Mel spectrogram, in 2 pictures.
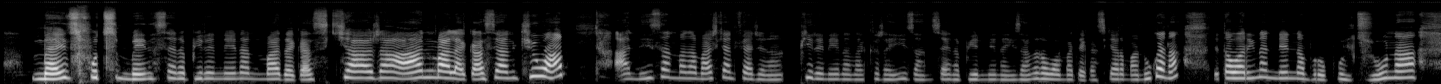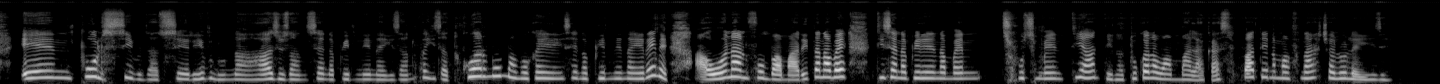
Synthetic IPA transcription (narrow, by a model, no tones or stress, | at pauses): majnt͡si̥fut͡simenisajnəpiɾenenənimad̪aɡasi̥kʰʲjaɾəanimalaɡasianikʰiwa | anisanimanamaʈ͡ʂi̥kʲanifiaɳɖ͡ʐenapiɾenenanakiɾajizanisajnəpiɾenenaizaniraɦuamːad̪aɡasi̥kʲaɾəmanukanəd̪̥et̪awaɾinəneninambɾopuld͡zunəenipulusibind̪at̪u̥seɾivinunaazuzanisajnapiɾinenaizanifaizad̪u̥kuaɾimumamokaiɾensajnapiɾinenaiɾenea̰onanifumbəmaɾit̪anəwet̪isajnapiɾinenəmeni | t͡si̥fut͡simenit̪iãnd̪̥enat̪ukanawamimːalaɡasi̥fat̪enəmafinaɾi̥ʈ͡ʂalulaize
